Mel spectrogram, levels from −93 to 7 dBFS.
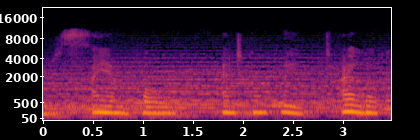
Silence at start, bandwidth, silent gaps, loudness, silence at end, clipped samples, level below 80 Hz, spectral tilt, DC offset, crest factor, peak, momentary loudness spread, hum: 0 s; 11.5 kHz; none; -27 LUFS; 0 s; under 0.1%; -62 dBFS; -6.5 dB/octave; under 0.1%; 16 dB; -10 dBFS; 9 LU; none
